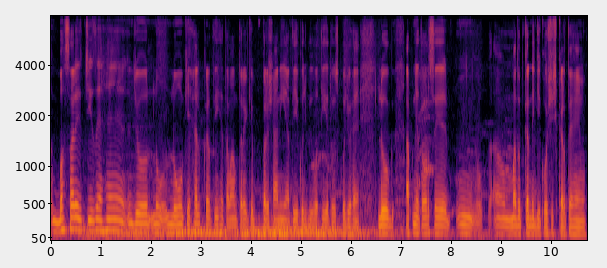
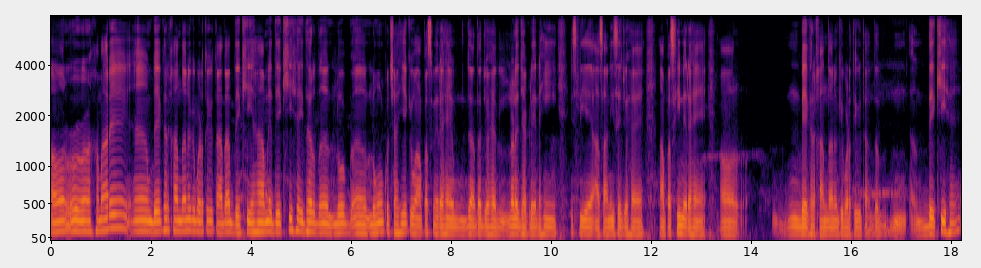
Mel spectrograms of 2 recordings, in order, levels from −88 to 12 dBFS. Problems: background sounds at intervals, background conversations at intervals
